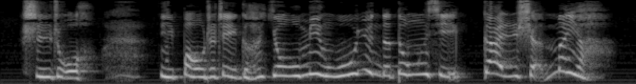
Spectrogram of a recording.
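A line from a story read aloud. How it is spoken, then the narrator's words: Wailing, crying. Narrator (Chinese): 癞头和尚…就大哭起来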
